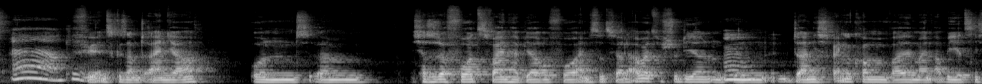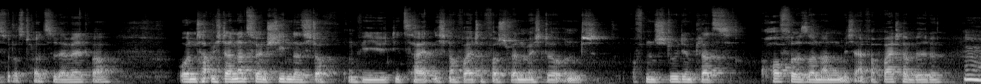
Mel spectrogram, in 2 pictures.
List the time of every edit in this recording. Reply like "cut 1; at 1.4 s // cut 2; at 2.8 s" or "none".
none

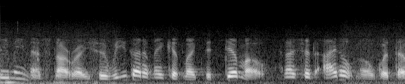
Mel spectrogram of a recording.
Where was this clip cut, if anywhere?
cut 1; at 2.7 s

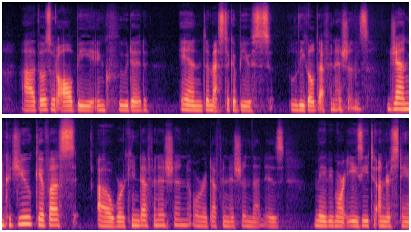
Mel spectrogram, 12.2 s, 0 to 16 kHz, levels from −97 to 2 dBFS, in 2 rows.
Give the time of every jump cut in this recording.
cut 1; at 5.8 s

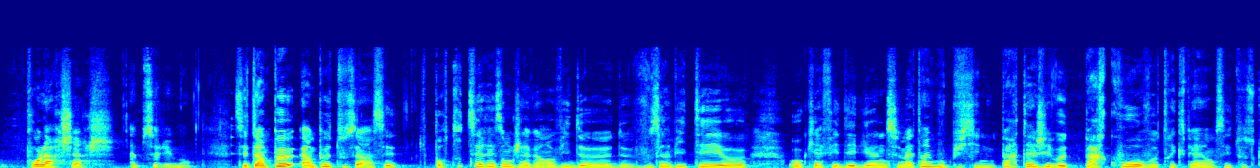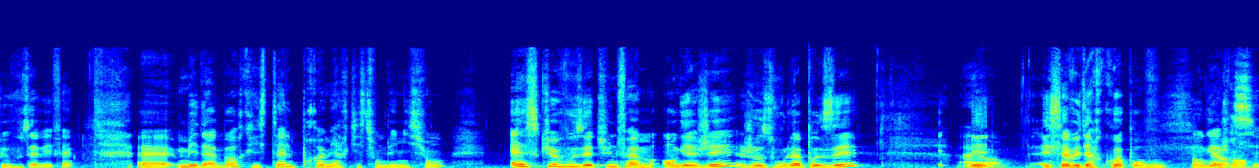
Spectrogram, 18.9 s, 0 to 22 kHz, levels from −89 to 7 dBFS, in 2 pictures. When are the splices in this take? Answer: none

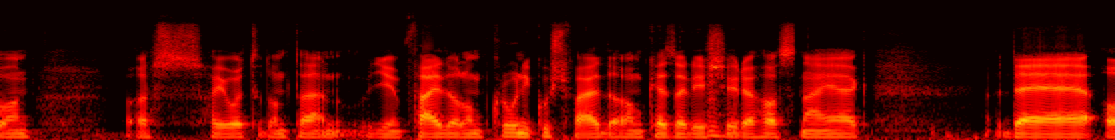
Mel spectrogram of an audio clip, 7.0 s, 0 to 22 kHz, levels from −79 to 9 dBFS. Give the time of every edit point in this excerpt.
none

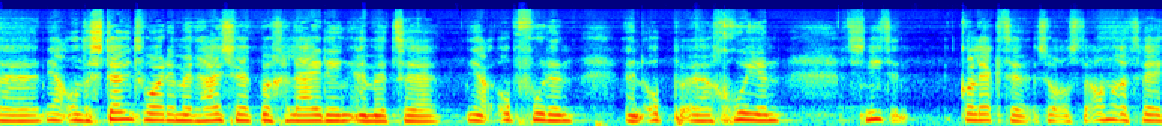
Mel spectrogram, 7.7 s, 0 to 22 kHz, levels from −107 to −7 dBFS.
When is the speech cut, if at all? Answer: cut 1; at 5.6 s

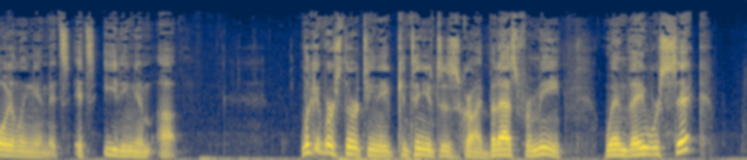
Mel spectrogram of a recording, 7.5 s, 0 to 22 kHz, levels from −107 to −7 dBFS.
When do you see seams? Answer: none

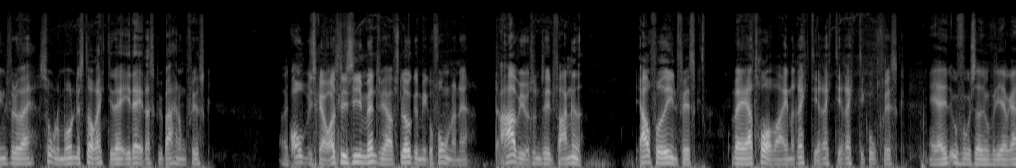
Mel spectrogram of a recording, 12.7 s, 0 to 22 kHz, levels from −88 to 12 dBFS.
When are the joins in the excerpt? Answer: cut 1; at 3.6 s // cut 2; at 9.1 s // cut 3; at 11.6 s

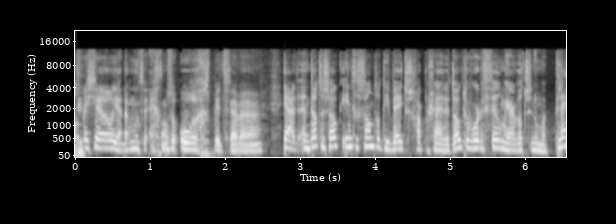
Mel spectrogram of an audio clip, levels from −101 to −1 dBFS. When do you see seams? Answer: none

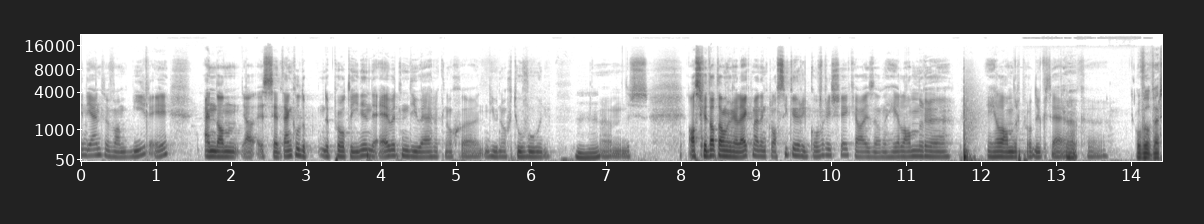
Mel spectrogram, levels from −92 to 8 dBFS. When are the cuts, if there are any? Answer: cut 1; at 1.5 s

